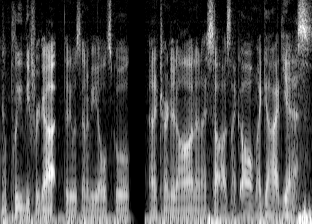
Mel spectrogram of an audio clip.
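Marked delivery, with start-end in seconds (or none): 3.6-4.7 acted, very slow, loud, drawn-out, thrilled cry. Retelling turning on the recorded show: retelling an excited cry. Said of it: "I got really excited".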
